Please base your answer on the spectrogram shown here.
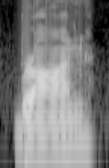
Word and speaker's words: Braun: I think I think everyone's shoppable unless you wear number 15 or your last name is pronounced Braun or if you drink a little too much of that eggnog during Christmas.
